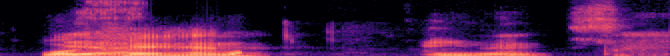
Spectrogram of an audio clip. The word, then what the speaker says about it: Joaquin Phoenix: But the guy that I put down was the actor that played the most recent Joker, Joaquin Phoenix, I believe is how you say it. Joaquin Phoenix.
